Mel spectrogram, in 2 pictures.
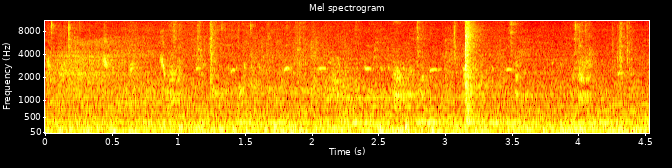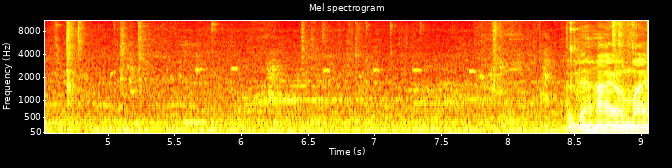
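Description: A caged bird chirps softly now and then.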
